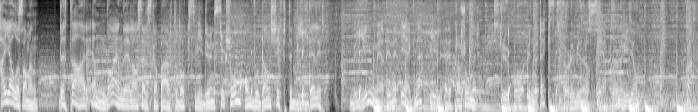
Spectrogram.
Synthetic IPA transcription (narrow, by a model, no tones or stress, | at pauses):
hæɪɑlːəsɑmən | d̪ɛt̪ʰːəæːɾɛnd̪ɑɛːnd̪eːlɑʋsɛlskɑːpəɑ̰ʉt̪ʊd̪ɔksʋiːd̪ɪʊɪnst̪ɾʉkʂuːnɔmʋʊɖɑnʃɪft̪əbiːld̪eːləɾ | bəjʏnːmɛd̪iːnəʔeːɡnəb̥iːlɾɛpɑɾɑʂuːnəɾ | skɾʉːpʰɔʔʉnəʈʰɛkst̪føːɖʉbəjʏnːəɾɔseːpʰɔd̪ɛnːəʋiːd̪ɛʊn | t̪ʰɑk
